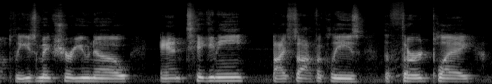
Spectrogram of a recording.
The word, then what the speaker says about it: Antigone: I know it looks like it's spelled Antigone, but it's pronounced Antigone.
